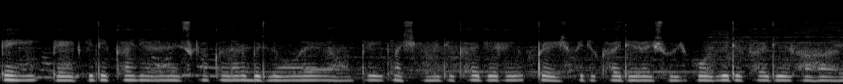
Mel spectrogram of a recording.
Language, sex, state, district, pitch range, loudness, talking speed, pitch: Hindi, female, Uttar Pradesh, Ghazipur, 185-195 Hz, -33 LUFS, 250 wpm, 195 Hz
